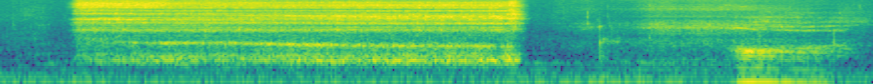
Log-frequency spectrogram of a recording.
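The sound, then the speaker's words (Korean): A steady hiss of oxygen released from a portable oxygen can as its button is pressed, lasting about three seconds while someone breathes in through a mask fitted onto the can and held to the mouth, then a short breath afterward. “산소가 들어간 것 같아요.”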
